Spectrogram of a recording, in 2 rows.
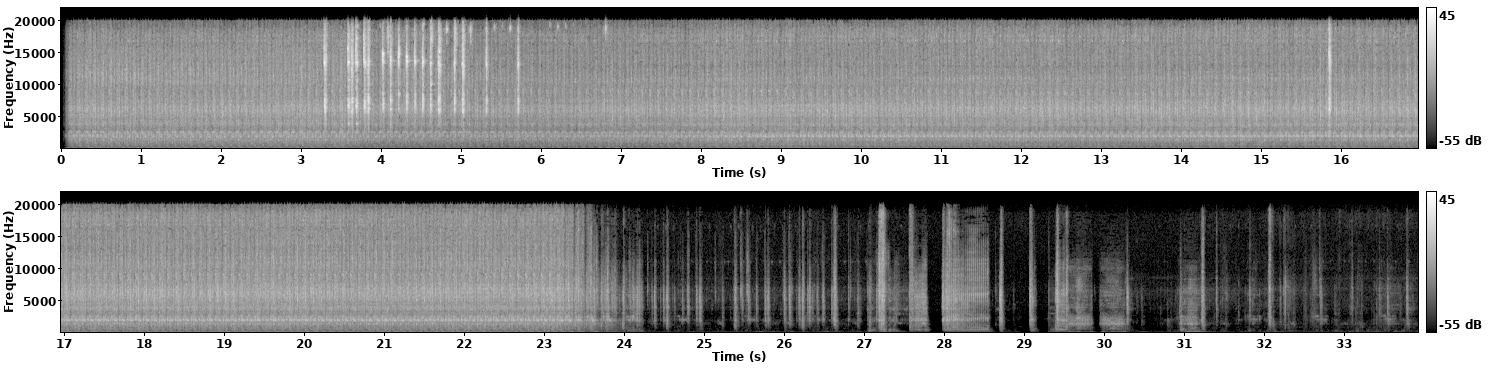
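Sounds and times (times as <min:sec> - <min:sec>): sharp machine clicks: 0:03.2 - 0:06.9
high-pitched squeak: 0:03.3 - 0:05.8
embroidery machine stitching: 0:03.3 - 0:07.2.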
